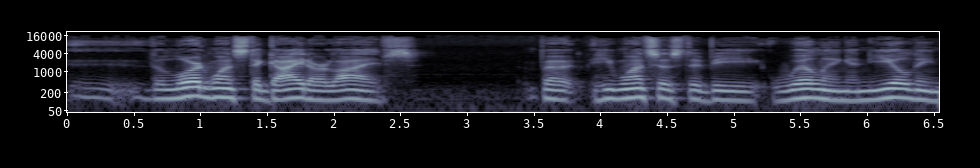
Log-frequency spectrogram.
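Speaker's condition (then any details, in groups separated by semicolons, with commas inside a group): No condition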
